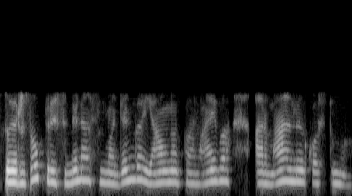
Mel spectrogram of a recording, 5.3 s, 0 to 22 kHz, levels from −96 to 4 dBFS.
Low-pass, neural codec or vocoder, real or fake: 3.6 kHz; codec, 24 kHz, 3 kbps, HILCodec; fake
